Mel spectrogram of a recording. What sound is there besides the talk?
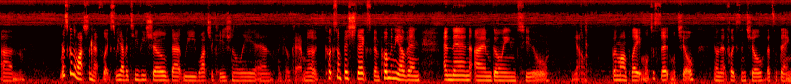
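cicadas buzzing in a backyard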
